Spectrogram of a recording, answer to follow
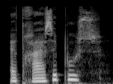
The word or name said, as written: adressebus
